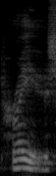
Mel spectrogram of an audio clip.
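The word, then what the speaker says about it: πραΰς: But this word that Jesus has used, meek, it goes back to a word called preuse, I believe, is how you pronounce it in Greek.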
